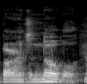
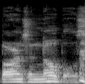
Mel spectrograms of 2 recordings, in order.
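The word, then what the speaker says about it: Barnes & Noble: I was at a store called Barnes and Noble, but I accidentally said several times Barnes and Nobles. I've been informed that that's not how you say it.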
